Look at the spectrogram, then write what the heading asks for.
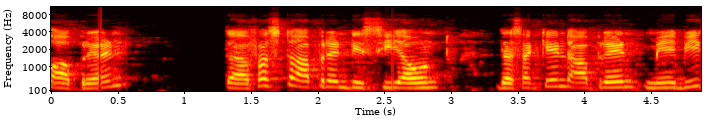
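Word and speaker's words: cout: called C out so C UT should be pronounced as C out that identifies monitor as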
